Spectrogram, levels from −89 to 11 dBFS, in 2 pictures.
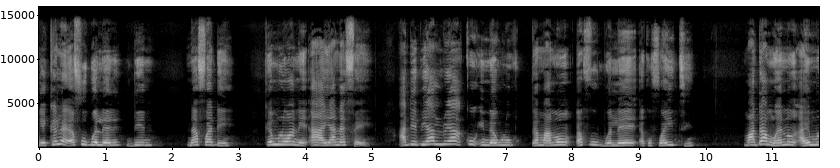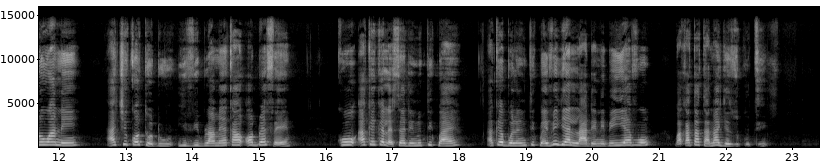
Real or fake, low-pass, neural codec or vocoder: real; 14.4 kHz; none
